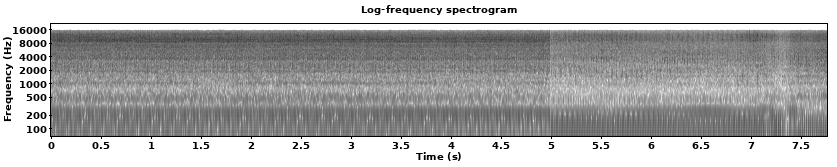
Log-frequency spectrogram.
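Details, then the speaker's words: Mazda MX-5 Miata engine just reinstalled, first start after retightening and refitting belts: steady even hum with smooth drop in pitch, no abnormal noise; engine runs round and healthy. "je pense qu'on est d'accord pour dire que le moteur a l'air de toi on est bien rond il y a pas de bruit normal"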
